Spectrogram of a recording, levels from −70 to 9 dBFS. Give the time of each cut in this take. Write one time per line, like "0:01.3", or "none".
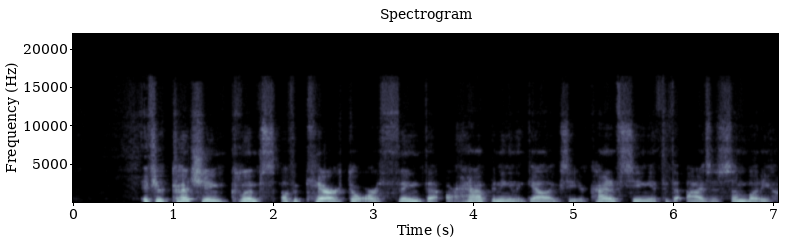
none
